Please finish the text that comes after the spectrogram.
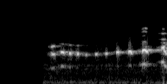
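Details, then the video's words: Purple gallinule calling in a clean, unedited recording: a brief run of quick nasal notes on one level, speeding slightly and growing louder toward the end. "Som limpo do canto🎵 do Frango d’água azul"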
